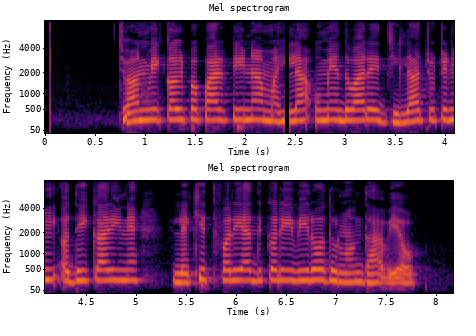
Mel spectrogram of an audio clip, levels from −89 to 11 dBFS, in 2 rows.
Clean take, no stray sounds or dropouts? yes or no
no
